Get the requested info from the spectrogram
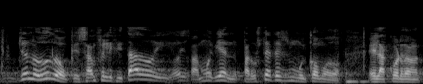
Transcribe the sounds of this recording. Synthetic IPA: ɟ͡ʝo̞noðuðo̞ke̞seaɱfe̞liθit̪aðo̞io̞jɣa̰mujβ̞je̞npaɾaust̪e̞ðe̞s̬mujko̞mo̞ð̞o̰e̞lakwe̞ɾðona

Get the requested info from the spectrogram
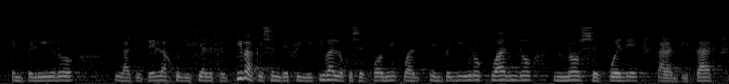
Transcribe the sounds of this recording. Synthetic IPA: e̞mpe̞liɣɾo̞ | lat̪ut̪e̞laxuðiθjale̞fe̞k̚t̪iβake̞se̞nd̪e̞finit̪iβalo̞ke̞se̞po̞nekwaempe̞liɣ̞ɾo̞kwand̪o̞no̞se̞pwe̞ðe̞ɣaɾant̪iθaɾ

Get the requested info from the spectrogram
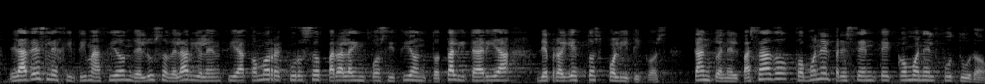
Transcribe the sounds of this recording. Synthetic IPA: laðe̞zle̞xit̪imaθjo̞nd̪e̞luso̞ð̞e̞laβ̞jo̞lẽ̞n̟θjako̞mo̞re̞kuɾso̞paɾalaimpo̞siθjo̞nt̪o̞t̪alit̪aɾjaðe̞pɾo̞ʝe̞k̚t̪o̞spo̞lit̪iko̞̰s | t̪ant̪oe̞ne̞lpasað̞o̞ko̞moe̞ne̞lpɾe̞sẽ̞nt̪e̞ko̞moene̞lfut̪uɾo̰

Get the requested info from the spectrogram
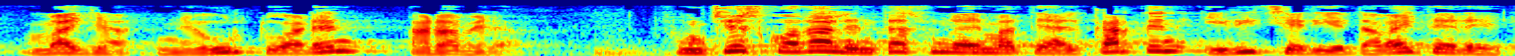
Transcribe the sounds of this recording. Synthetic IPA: maʎane̞uɾt̪uaɾe̞naɾaβ̞e̞ɾa̰ | funt͡ʃe̞skoaðale̞nt̪asunae̞mat̪e̞ae̞lkaɾt̪e̞niɾit͡sie̞ɾie̞t̪aβ̞ajt̪eɾe̞

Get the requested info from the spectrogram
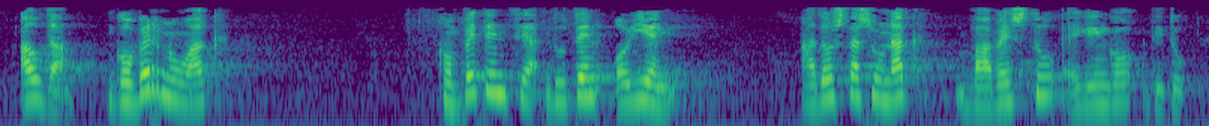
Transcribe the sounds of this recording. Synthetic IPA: awða̰ɡo̞βe̞ɾnuak | o̞mpe̞t̪e̞nt͡sia̰ðut̪e̞no̞ɾie̞n | aðo̞st̪asunakbaβ̞e̞st̪uʔe̞̰ɣiŋɡo̞ðit̪u

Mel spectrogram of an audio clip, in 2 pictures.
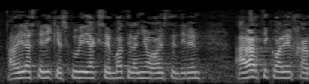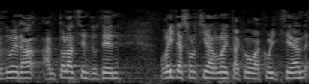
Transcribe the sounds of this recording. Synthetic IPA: aðieɾast̪e̞ɾike̞skuβ̞iðe̞akse̞mbat̪e̞ɾaɲo̞βaβ̞e̞st̪e̞nd̪iɾe̞n | a̰ɾaɾt̪iko̞aɾe̞nʝaɾð̞ue̞ɾaːnt̪o̞lat͡se̞nd̪ut̪e̞n | o̞ɣ̞e̞jt̪aso̞ɾt͡siaɾlo̞e̞t̪ako̞βako̞jt͡se̞an

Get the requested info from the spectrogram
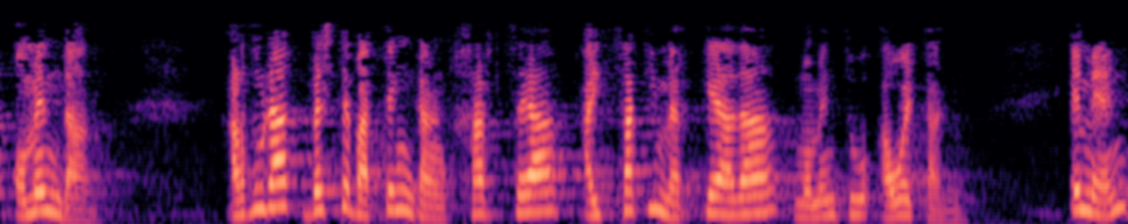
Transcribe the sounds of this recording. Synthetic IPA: o̞me̞nd̪a | ɾðuɾak̚be̞st̪e̞βat̪e̞ŋɡanʝaɾt͡se̞aːjt͡sakime̞ɾke̞að̞amo̞me̞nt̪uʔawe̞t̪an | e̞me̞n

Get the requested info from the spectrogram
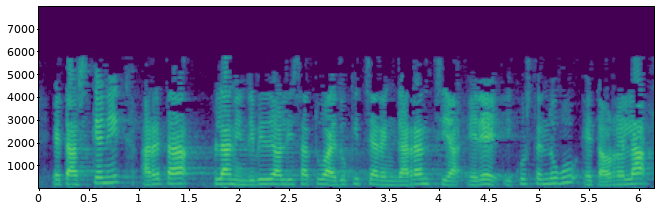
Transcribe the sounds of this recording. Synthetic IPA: e̞t̪aːske̞nikare̞t̪aplanind̪iβiðualisat̪uae̞ðukit͡se̞aɾe̞ŋɡarant͡siaʔe̞ɾe̞ʔikust̪e̞nd̪uɣ̞uʔe̞t̪ao̞re̞la

